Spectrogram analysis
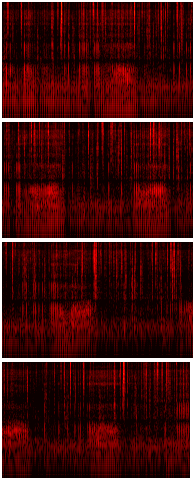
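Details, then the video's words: Cat by a crackling fireplace giving a gentle, low purr that pulses in slow breath cycles, partly masked by frequent snapping and popping of the fire. "Cute Purring Cat at a Crackling Fireplace"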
